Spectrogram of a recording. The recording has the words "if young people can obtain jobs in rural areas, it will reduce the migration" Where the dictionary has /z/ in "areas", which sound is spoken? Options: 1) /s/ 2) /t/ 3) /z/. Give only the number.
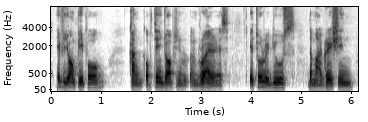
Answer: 1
